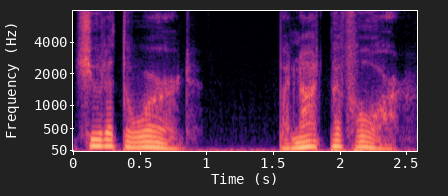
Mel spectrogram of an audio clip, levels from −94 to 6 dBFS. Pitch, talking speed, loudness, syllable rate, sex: 105 Hz, 165 wpm, -16 LUFS, 4.8 syllables/s, male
